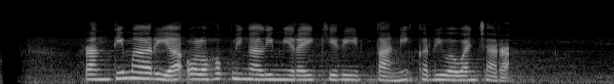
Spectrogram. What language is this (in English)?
Sundanese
